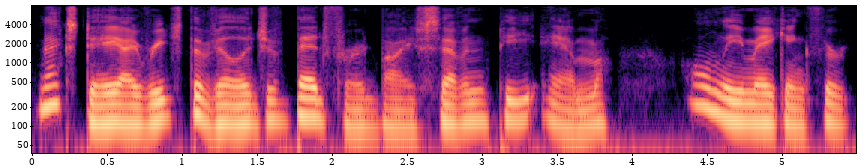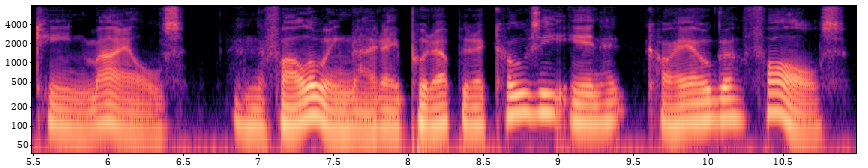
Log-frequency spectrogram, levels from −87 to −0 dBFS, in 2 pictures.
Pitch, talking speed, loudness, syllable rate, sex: 115 Hz, 165 wpm, -17 LUFS, 4.4 syllables/s, male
